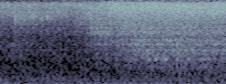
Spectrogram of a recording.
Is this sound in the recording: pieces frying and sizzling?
yes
